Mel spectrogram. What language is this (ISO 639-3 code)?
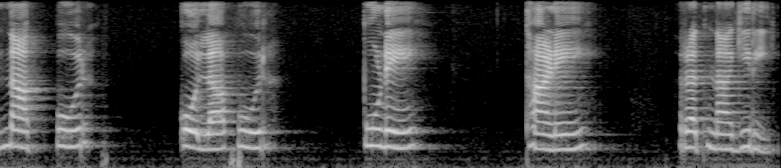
kok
